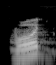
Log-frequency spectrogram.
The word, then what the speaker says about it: would: Tapos itong L, hindi nyo ibibigkas. Naka-silent L. Pag sinabi kong silent L, hindi nyo ibibigkas yung particular na letra. At yun nga yung L. Okay? Kaya ito muna, woo.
